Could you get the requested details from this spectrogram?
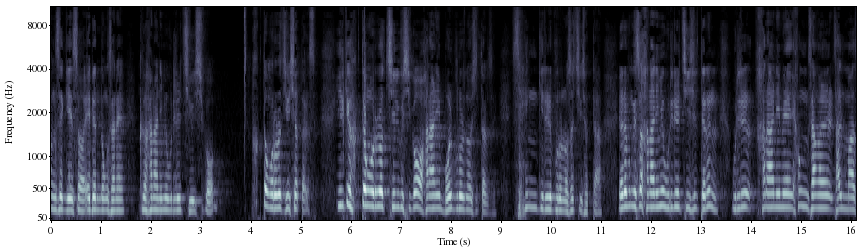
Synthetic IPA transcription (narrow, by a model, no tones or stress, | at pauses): aŋs̬ʰe̞ɡiːsʰʌedendoŋsʰane̞ | kɯɦanaɲimiuɾiɾɯɭt͡ɕiɯɕʰiɡo | hɯ̥k̚t͈ʌŋɯɾoɾot͡ɕiɯɕʰʌt̚t͈aɾʌs͈ʌ̥j | iɾʌkʰe̞ɸɯ̥k̚t͈ʌŋɯɾoɾot͡ɕiɭɡɯɕʰiɡohanaɲimimʌɭpuɾʌɾnoɕʰʌt͈aɾos͈ʌj | sʰeŋɡiɾɯɭpuɾʌnos̬ʰʌt͡ɕiɯɕʰʌt̚t͈a̰ | jʌɾʌbunk̬͈e̞sʰʌhanaɲimiuɾiɾɯɭt͡ɕiɯɕ̬ʰiɭt͈e̞nɯnuɾiɾɯɭhanaɲime̞çjʌŋsʰaŋɯɭtaɭma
